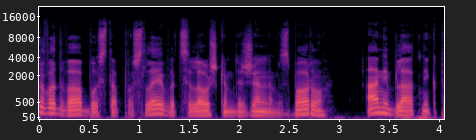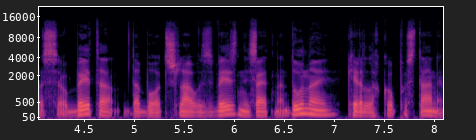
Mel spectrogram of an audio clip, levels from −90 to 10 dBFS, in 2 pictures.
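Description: At 2.18 s the speech jumps forward as a short stretch, around 40 ms, goes missing, and at 6.23 s a longer piece, roughly 150 ms, vanishes. Both are likely a dropped buffer (overrun), where samples were overwritten before being read and the remaining audio was spliced together. On a waveform each shows as an abrupt discontinuity with no gap, and a spectrogram shows a thin vertical broadband line where the harmonics break off.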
